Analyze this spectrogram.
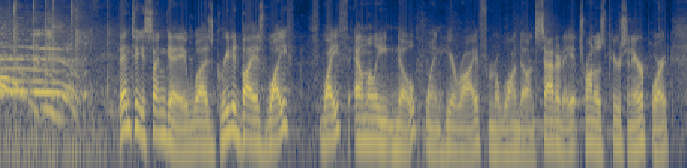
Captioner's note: cheers and Applause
